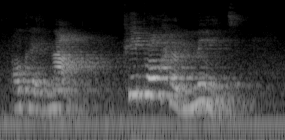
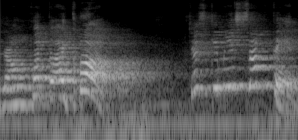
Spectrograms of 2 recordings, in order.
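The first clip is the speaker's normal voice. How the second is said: higher, louder, fast pleading; exasperated mother; 6 semitones higher, 6 dB louder than usual. Retold or imitated. Mother begging her child to pick dinner, higher and loud. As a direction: plead like a fed-up mom at the stove. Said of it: "And your mother said".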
